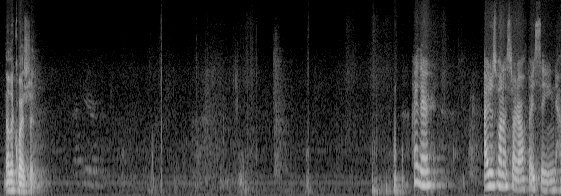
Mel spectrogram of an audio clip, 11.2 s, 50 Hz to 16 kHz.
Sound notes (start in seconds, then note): 6.9 audience member speaking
